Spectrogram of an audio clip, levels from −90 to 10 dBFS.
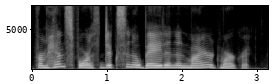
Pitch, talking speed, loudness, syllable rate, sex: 245 Hz, 135 wpm, -16 LUFS, 5.2 syllables/s, female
